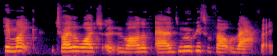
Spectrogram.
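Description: A woman reading fan questions and dares aloud in an animated way for a comic dub. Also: fairly high pitch, a little slow.

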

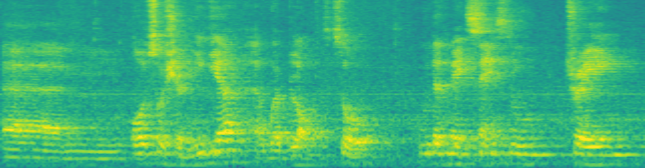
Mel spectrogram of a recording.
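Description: A man's voice: mid-range voice, takes it slowly, darkish tone, a little hiss or hum. A man in his thirties giving an academic lecture in a seminar room, a non-native speaker who hesitates often, with many ums and restarts. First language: Italian. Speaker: guest lecturer. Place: university seminar room in front of a projector screen. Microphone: far room camera, no mic seen. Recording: echoey room from far off.

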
